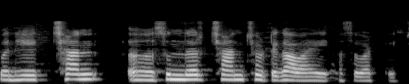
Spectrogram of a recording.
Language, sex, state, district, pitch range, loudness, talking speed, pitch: Marathi, female, Maharashtra, Pune, 180-225 Hz, -16 LUFS, 175 wpm, 210 Hz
